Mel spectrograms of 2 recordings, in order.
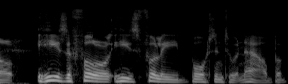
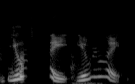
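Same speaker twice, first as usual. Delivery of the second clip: mocking caving in; 11 semitones higher than usual. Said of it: "And then she'll go".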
